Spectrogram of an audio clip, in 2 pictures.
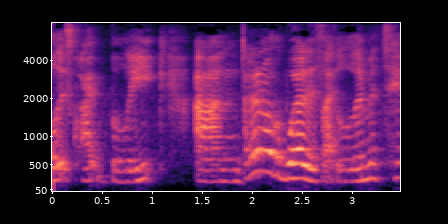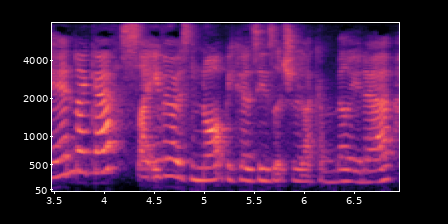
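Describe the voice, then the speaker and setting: Croaky girl in her 20s just yapping away to camera, bright voice, echoey room. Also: on the high side. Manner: rambling, talkative, casual swearing. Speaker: vlogger. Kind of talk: casual chatty vlog monologue. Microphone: camera mic.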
